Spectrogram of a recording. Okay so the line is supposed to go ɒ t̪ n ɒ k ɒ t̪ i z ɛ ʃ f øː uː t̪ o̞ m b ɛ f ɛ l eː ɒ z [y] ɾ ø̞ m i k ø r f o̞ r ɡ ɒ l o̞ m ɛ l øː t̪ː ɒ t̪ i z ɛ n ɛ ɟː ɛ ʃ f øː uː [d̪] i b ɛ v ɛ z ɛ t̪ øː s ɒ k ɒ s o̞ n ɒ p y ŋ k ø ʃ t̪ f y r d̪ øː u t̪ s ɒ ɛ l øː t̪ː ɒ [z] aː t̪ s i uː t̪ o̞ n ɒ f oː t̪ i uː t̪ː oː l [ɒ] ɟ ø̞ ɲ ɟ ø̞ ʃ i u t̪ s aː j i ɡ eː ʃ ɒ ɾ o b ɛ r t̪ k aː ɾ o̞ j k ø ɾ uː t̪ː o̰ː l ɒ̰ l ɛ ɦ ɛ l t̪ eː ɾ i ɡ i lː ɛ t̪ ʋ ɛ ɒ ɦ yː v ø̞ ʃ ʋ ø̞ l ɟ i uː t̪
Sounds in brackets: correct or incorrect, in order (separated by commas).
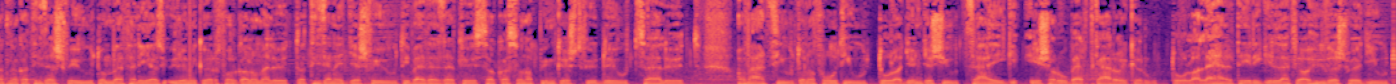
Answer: correct, incorrect, incorrect, correct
